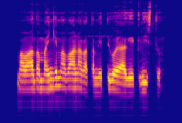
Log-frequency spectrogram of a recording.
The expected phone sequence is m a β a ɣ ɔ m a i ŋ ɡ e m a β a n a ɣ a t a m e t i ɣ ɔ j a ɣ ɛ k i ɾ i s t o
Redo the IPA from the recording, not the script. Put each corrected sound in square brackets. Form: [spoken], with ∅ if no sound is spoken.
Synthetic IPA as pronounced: m a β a [ð] ɔ m a i ŋ ɡ e m a β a n a ɣ a t a m e t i ɣ ɔ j a ɣ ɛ k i ɾ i s t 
